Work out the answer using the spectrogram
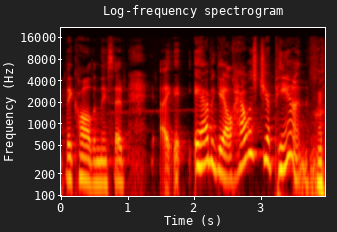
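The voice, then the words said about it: Put-on regional American accent. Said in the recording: “That's a good accent.”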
